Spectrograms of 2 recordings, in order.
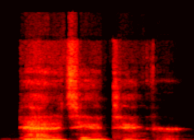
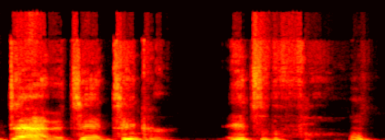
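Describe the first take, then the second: First: Whispered, half-hearted call to dad; soft, toneless retold call; hushed call. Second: Raised, louder mock shout to dad; high-pitched retold pestering; exasperated yell. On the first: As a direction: imitate a kid quietly passing on a message. Retelling calling dad to phone. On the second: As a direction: act out a kid hollering across the house. Retelling calling ignoring dad again.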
